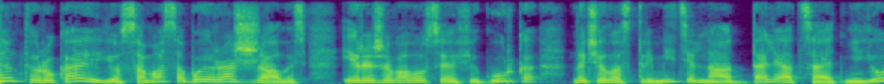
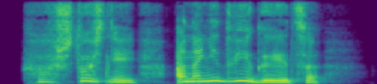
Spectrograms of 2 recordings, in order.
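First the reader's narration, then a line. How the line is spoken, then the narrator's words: Exclaiming. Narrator (Russian): воскликнула Варя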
